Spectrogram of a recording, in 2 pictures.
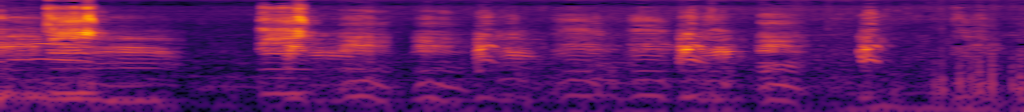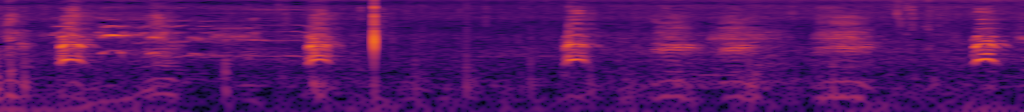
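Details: A pair of African geese calling in a backyard among other waterbirds: loud, harsh, nasal honks with strong harmonics, given in irregular bursts roughly once a second, some overlapping, over a faint steady background hum.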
